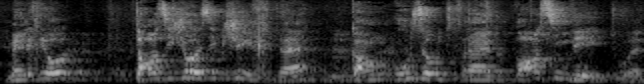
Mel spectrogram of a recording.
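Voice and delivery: high, loud thrilled chief editor; excited editor. Retold or imitated. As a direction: pounce on the story. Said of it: "der Chefredakteur".

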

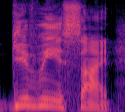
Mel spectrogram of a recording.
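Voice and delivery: ordinary talk, nothing marked

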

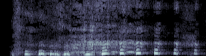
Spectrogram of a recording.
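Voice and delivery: loud high laugh. Real, not acted. Big laugh at joke.

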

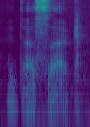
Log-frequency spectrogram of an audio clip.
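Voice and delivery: it does suck whispered, unvoiced. Shown as a demonstration. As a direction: breathe it does suck under the breath. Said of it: "repeated softer".

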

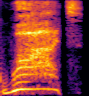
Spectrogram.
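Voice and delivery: high-pitched disbelieving "what"; shocked mock reaction. Ally learns Michael is on the block, shocked. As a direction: imitate a stunned ally, voice shooting up. Acts out Monty's shock at nomination.

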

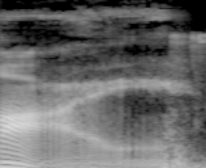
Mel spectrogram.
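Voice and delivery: very low, quiet, drawn-out hello; mock-creepy imitation, sunk right down in pitch; Joker's greeting. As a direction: stretch it out low and soft, imitating a villain. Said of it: "he's like".

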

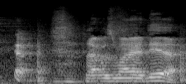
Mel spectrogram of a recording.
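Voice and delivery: slow, laughing through it. Real, not acted. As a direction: chuckle the words out slowly. Laughing at own pose.

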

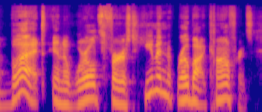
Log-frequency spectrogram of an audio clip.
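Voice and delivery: ordinary delivery

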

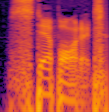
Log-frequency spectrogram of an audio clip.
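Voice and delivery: low mock gangster line; poor gangster voice. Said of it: "trying to do the gangster voice".

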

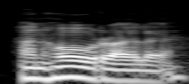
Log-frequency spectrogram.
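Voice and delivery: ordinary delivery, nothing marked

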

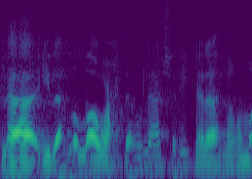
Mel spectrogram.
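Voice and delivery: low, soft Arabic remembrance murmured while walking; murmured dhikr. Retold or imitated. Preacher reenacting his tawaf dhikr, low murmured recitation. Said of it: "I'm making my adhkar".

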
